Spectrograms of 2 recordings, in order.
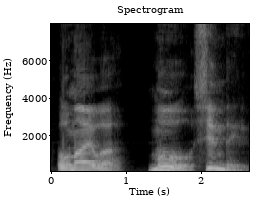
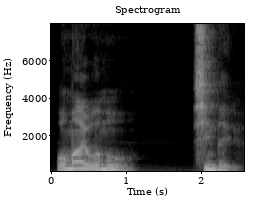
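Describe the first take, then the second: First: No pause comes before the last word. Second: A short pause comes before the last word. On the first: The speaker calls it wrong. "why are you emphasizing the always part of it?" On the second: The speaker calls it right. "That little pause before shinderu really sells it"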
